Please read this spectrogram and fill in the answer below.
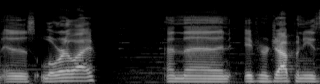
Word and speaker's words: Lorelei: because at this point I believe the accepted pronunciation is laureli and then if you're Japanese the pronunciation has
